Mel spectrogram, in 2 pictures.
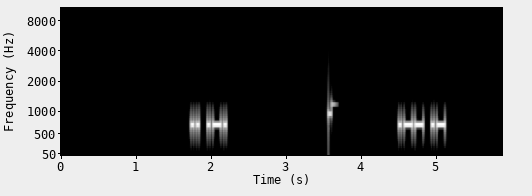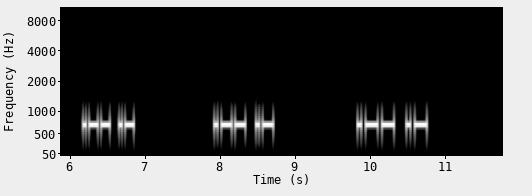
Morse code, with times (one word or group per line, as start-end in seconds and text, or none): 1.7-2.2 IR
4.5-5.1 WA
6.2-6.9 WA
7.9-8.7 WA
9.8-10.8 WA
